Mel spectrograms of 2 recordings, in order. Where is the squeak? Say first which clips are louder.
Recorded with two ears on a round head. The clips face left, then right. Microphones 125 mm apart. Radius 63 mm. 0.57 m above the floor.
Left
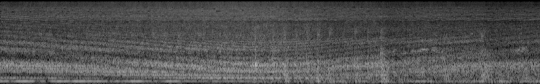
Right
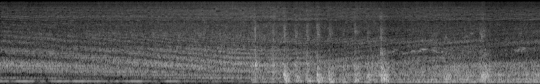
Right 4 dB; 55° right (ahead or behind).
